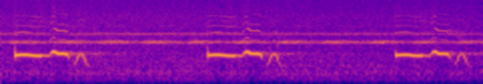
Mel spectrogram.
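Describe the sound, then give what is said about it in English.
A common poorwill, a nocturnal bird that hunts insects, calls three times at a steady pace, each a clear whistled phrase ending in a quick upward flip, over a constant high insect drone. “It's the common poorwill, a nocturnal hunter of insects.”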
